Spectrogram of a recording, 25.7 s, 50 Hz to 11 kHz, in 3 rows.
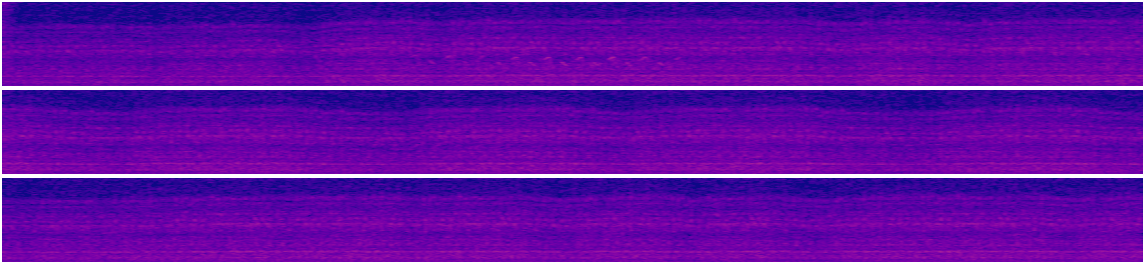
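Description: A tractor engine in Farming Simulator 15 runs at a steady idle, a continuous droning hum with a fixed mid-pitched tone that stays unchanged throughout without any talk.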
